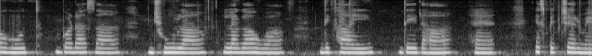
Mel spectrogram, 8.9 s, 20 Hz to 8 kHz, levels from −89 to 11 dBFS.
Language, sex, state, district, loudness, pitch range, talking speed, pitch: Hindi, female, Bihar, Kaimur, -13 LUFS, 220-235 Hz, 90 wpm, 230 Hz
